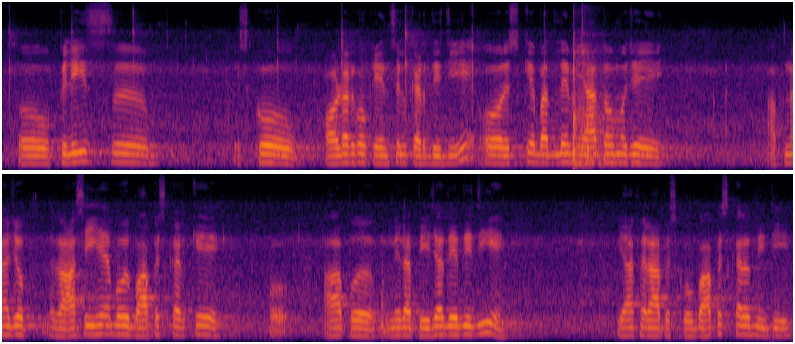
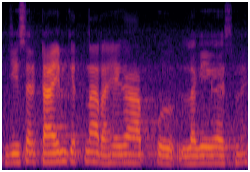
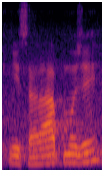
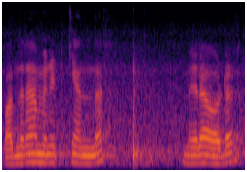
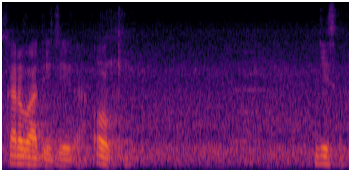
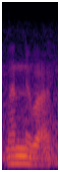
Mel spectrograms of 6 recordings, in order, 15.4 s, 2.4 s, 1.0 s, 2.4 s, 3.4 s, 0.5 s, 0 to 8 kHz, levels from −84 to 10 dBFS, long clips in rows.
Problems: background sounds at intervals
